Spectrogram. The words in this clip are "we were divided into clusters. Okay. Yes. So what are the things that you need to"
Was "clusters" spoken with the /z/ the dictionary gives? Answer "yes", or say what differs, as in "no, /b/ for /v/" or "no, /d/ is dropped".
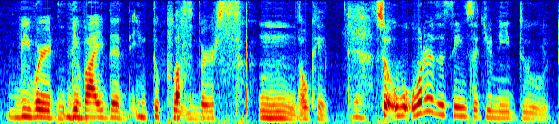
no, /s/ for /z/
